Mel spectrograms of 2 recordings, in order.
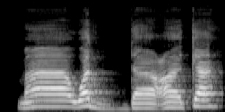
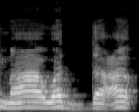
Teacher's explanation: ما ودعک، کاف کو باریک پڑھیں گے۔ اکثر لوگ مسٹیک کرتے ہیں، اس کاف کو موٹا کر کے پڑھ لیتے ہیں، جو کہ بڑی مسٹیک ہے، اس کو باریک پڑھیں گے۔ ما ودعک، اکثر لوگ اس کو پڑھتے ہیں ما ودعق، قو نہیں ہے، کا ہے، کا۔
